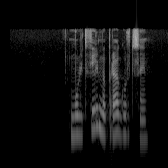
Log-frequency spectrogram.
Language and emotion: Russian, neutral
